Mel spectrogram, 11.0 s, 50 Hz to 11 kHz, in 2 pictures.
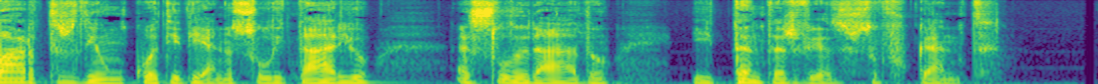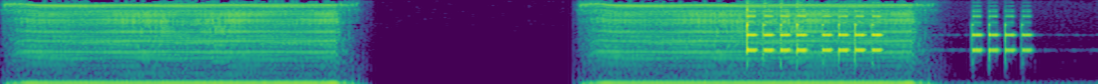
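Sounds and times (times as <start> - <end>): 
speech: 0.0 - 5.0
alarm clock ringing at night: 9.2 - 10.7.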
